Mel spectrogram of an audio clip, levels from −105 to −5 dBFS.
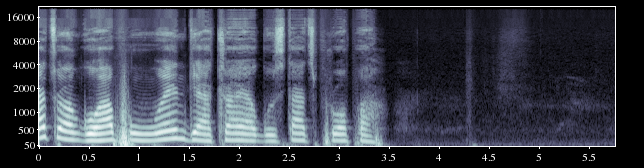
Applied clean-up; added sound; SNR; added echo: none; none; none; none.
